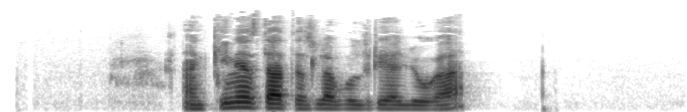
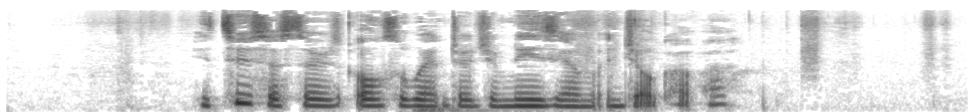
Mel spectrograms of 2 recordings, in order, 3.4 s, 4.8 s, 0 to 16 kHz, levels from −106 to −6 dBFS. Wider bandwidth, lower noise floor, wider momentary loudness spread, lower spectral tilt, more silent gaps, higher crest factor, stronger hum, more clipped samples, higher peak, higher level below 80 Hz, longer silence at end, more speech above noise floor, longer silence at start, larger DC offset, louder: second, 8.8 kHz vs 11.5 kHz; first, -90 dBFS vs -82 dBFS; second, 12 LU vs 22 LU; first, -7.5 dB/octave vs -3.5 dB/octave; neither; about the same, 26 dB vs 22 dB; neither; neither; first, 0 dBFS vs -18 dBFS; second, -74 dBFS vs -66 dBFS; first, 1.15 s vs 0.2 s; first, 66 dB vs 46 dB; about the same, 0.9 s vs 1 s; neither; first, -25 LUFS vs -36 LUFS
